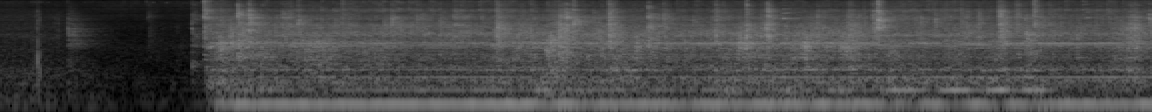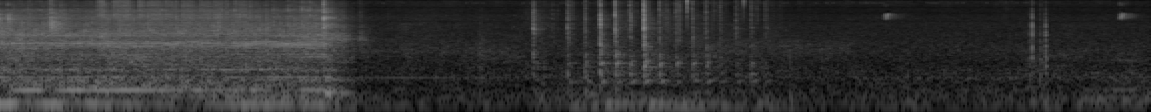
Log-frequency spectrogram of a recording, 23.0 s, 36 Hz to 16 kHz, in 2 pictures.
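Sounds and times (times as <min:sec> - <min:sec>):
garage door opener motor running: 0:02.0 - 0:15.2.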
